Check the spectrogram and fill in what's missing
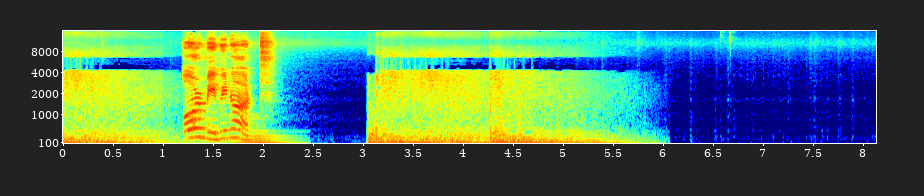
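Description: Air gun attack in the MechQuest browser video game: a sharp burst with a warbling electronic tone, then a longer loud whooshing blast that stops abruptly, with a brief spoken remark over the start.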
